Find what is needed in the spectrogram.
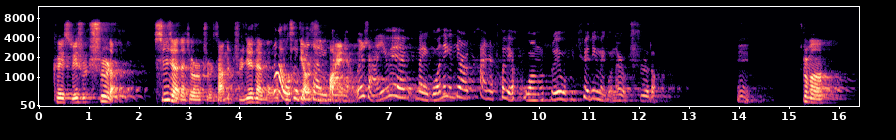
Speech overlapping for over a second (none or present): present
